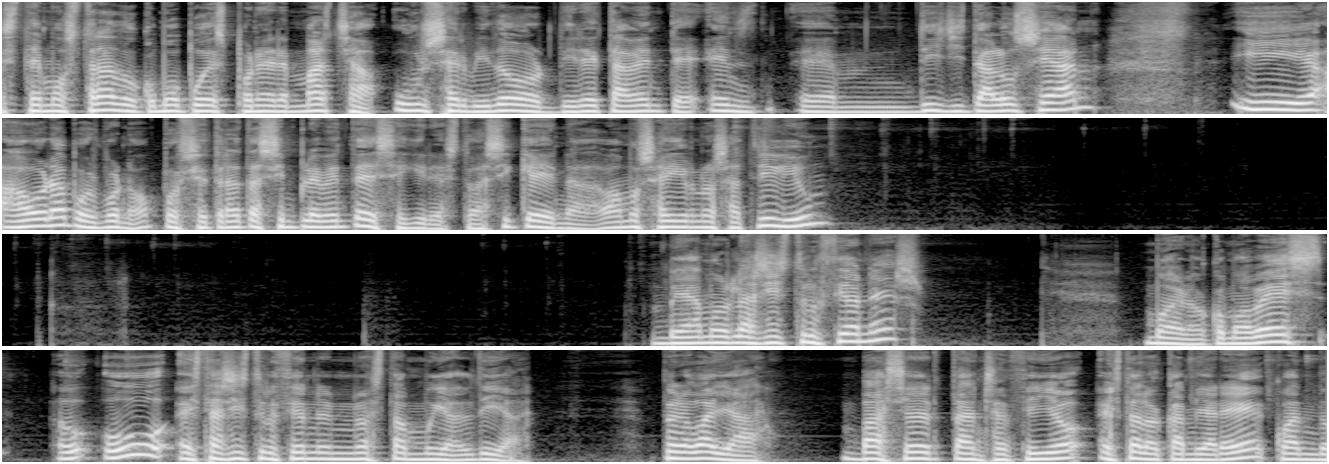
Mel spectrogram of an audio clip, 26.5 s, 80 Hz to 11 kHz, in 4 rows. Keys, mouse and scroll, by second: 10.0-17.3 typing, 20.4 typing, 25.7-26.5 typing.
